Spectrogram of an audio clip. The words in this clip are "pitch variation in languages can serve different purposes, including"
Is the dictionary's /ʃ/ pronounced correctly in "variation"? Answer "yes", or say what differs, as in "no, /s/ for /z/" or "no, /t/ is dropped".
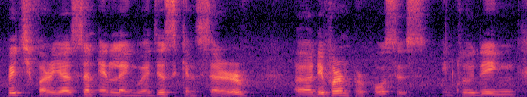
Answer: no, /s/ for /ʃ/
